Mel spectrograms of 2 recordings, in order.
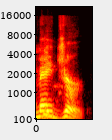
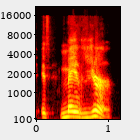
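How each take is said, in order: First: The middle consonant is a hard J sound. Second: The middle consonant is a soft Y sound. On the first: This is the English way of saying it. "In English, it's" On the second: This is the way other languages say it. "they don't say the J. It turns into a, a, a, a syllabic"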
